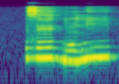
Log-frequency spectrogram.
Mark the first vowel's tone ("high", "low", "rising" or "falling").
high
